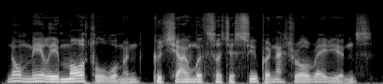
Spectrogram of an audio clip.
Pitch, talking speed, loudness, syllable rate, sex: 110 Hz, 170 wpm, -16 LUFS, 6.2 syllables/s, male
